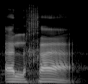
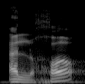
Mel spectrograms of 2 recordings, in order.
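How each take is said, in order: First: The kh sound is pronounced thin and light. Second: The kh sound is pronounced thick and heavy. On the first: The speaker calls it wrong. "membaca kho dengan tipis" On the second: The speaker calls it right. "sempurnakanlah ketebalan pada huruf kho ini"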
